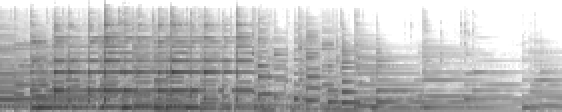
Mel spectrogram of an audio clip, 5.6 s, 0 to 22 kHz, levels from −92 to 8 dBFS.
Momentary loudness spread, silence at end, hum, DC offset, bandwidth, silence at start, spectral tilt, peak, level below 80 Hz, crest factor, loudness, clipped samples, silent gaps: 20 LU; 0 s; none; under 0.1%; 17 kHz; 0 s; -5 dB/octave; -6 dBFS; -60 dBFS; 20 dB; -25 LUFS; under 0.1%; none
